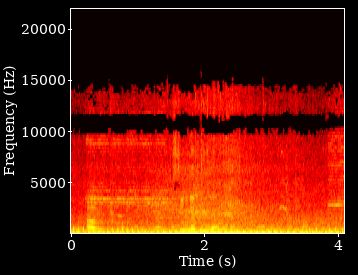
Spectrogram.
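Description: Motorcycle engine running close by, a low rapid throbbing that carries on steadily, with snatches of voices over it.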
